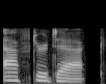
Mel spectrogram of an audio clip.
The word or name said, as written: afterdeck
